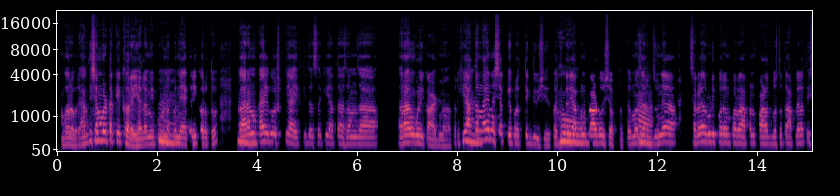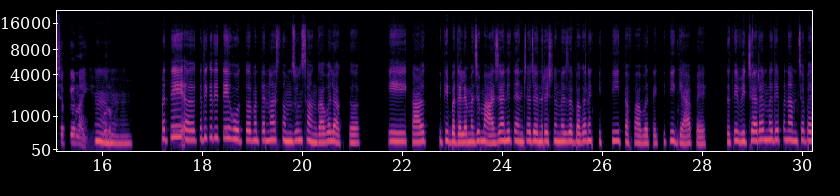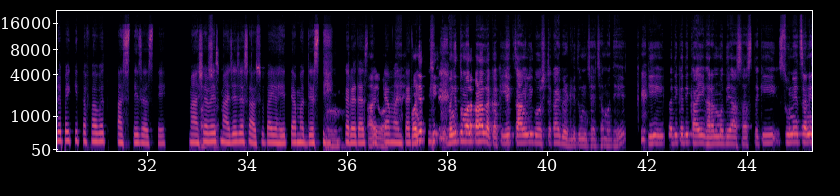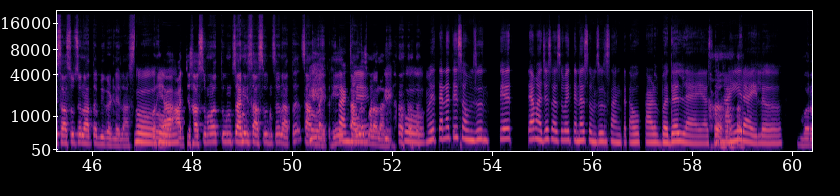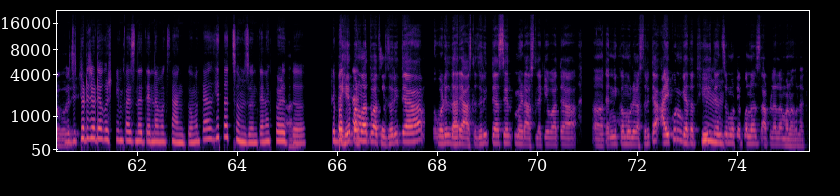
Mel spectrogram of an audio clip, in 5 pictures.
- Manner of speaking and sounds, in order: in English: "एग्री"; other noise; tapping; laughing while speaking: "मध्यस्थी"; chuckle; laughing while speaking: "तुमचं आणि सासूंचं"; sigh; chuckle; chuckle; in English: "सेल्फ मेड"
- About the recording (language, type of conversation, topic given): Marathi, podcast, वृद्धांना सन्मान देण्याची तुमची घरगुती पद्धत काय आहे?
